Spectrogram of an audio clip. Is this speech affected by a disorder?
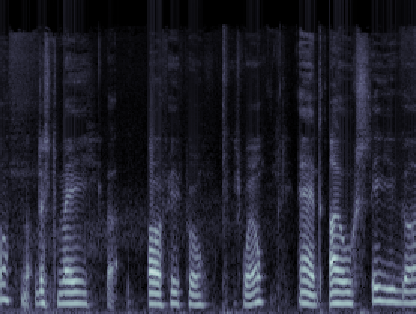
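Yes: cerebral palsy, mild.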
